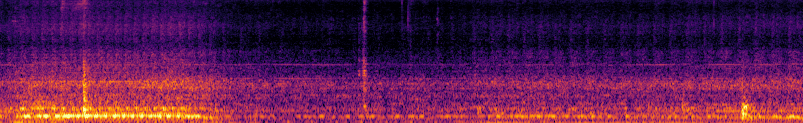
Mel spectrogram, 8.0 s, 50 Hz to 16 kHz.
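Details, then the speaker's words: 1941 pickup, soaking wet engine after heavy overnight rain and mild weather caused a no-start; after compressed air and a heat gun on the distributor, it settles from a louder catch into a steady, even low run, no misfire or knock, steam rising off the manifold. "look okay that's good it's running can you see all the stains coming off"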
